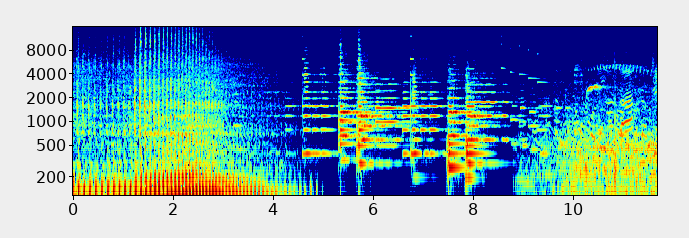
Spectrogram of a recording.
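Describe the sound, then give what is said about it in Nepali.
A three-wheeler tempo engine starts, chugging with rapid, regular low thumps that swell and then fade over about four seconds. Ringing musical tones and jingling follow. “मैले tempo start गरेँ है”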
